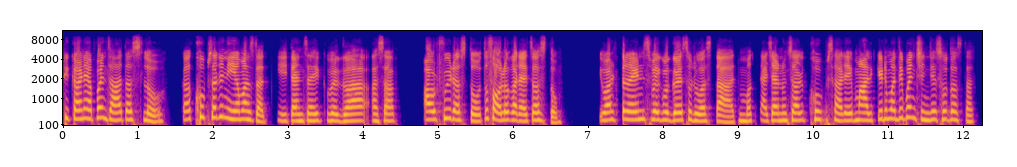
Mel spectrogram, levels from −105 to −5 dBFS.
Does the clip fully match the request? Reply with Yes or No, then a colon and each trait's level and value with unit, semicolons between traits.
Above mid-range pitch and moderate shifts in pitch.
Yes: very high, 260 Hz; average, 3.3 semitones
